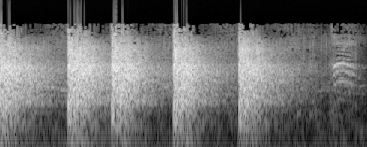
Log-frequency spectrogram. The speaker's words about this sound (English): In the bedroom, the Lone Ranger lay awake and watching Tonto, who maintained a steady gunfire through a window near the bed.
